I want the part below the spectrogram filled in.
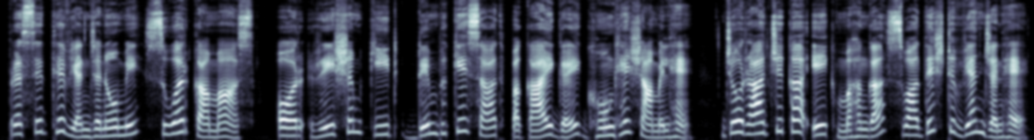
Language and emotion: Hindi, neutral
